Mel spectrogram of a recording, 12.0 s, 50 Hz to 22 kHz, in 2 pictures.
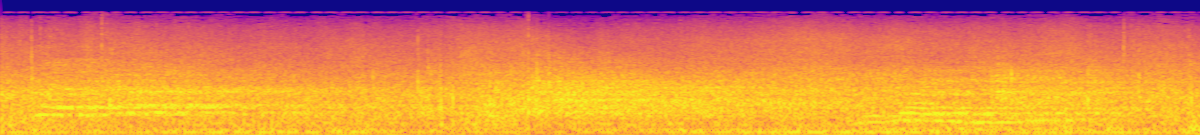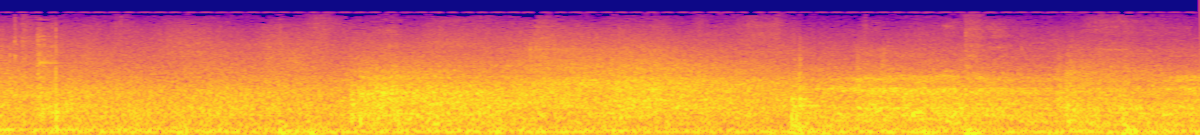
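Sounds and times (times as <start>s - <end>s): arena background hum: 0.0s - 12.0s
skates on ice: 1.6s - 12.0s.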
